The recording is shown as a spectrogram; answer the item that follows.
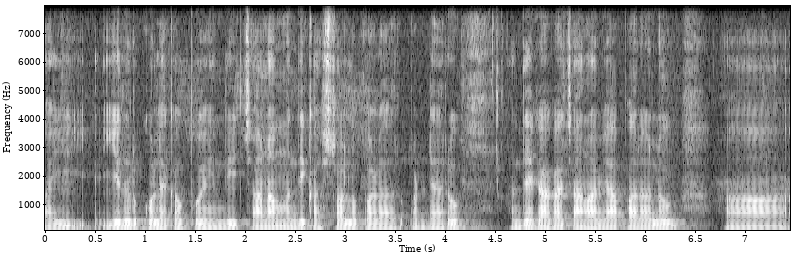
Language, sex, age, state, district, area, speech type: Telugu, male, 45-60, Andhra Pradesh, Chittoor, urban, spontaneous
